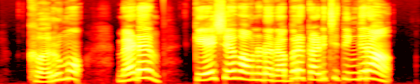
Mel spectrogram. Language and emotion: Tamil, disgusted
